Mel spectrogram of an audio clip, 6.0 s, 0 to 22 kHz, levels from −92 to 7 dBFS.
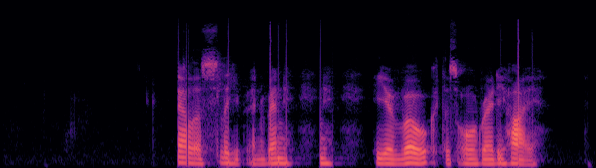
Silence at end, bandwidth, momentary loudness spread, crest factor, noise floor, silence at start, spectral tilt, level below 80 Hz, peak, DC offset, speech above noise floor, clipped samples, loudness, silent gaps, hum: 0.6 s; 11 kHz; 11 LU; 24 dB; -80 dBFS; 1.8 s; -8 dB/octave; -64 dBFS; -6 dBFS; under 0.1%; 53 dB; under 0.1%; -29 LUFS; none; none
